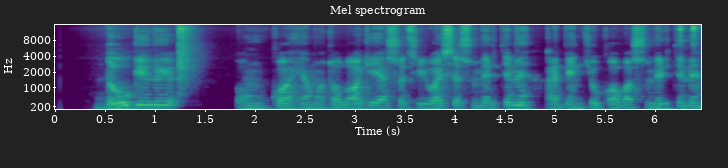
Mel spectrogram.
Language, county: Lithuanian, Šiauliai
